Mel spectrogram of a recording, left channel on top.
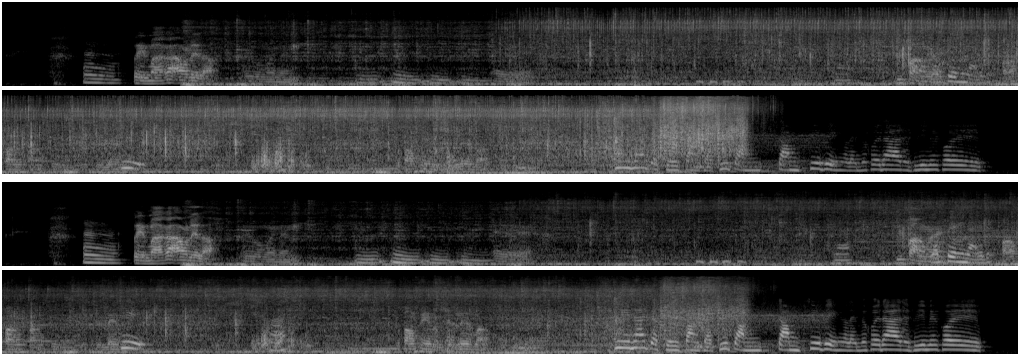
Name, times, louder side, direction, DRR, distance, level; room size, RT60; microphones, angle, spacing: voice 1, 0.8-1.2 3.5-5.0 6.9-7.5 7.9-8.6 9.3-10.0 11.3-12.0 12.8-13.1 16.3-20.0, right 5 dB, 55° right, 0.3 m, -34 dB
voice 2, 1.3-3.1 4.9-5.5 8.2-8.4 8.9-9.5 10.0-11.5 14.2-15.0, right 3 dB, 35° right, 1.5 m, -36 dB
sound 1, 1.8-17.1, left 1 dB, 55° left, 2.5 m, -41 dB
sound 2, 4.9-17.9, left 9 dB, 35° left, 0.5 m, -32 dB
sound 3, 8.2-18.5, right 3 dB, 70° right, 0.7 m, -44 dB
8.6 x 4.4 x 2.6 m
head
